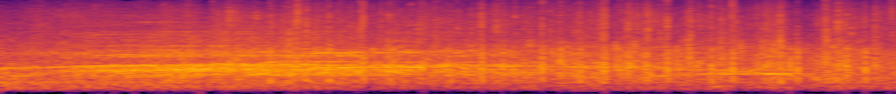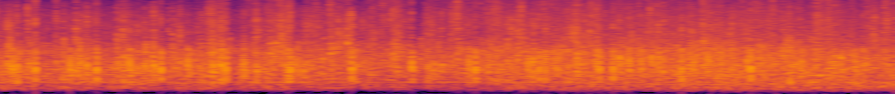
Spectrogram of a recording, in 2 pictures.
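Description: A crowd claps steadily and loudly for the full nine seconds, a dense crackle of many hands, with a few voices cheering and whooping over it near the start.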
